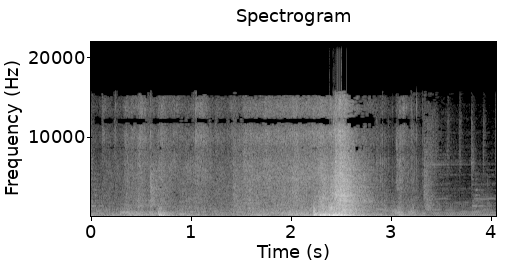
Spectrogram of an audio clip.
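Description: A single loud slam or thud about two and a half seconds in, with lighter knocking and handling noise before it.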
